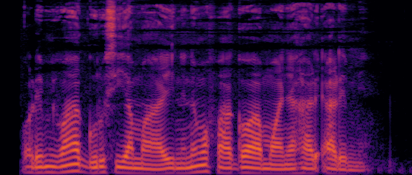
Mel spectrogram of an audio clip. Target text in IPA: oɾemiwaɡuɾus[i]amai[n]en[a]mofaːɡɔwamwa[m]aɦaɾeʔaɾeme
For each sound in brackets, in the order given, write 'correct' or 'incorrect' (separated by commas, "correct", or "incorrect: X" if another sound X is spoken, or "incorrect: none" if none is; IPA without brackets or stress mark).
correct, correct, incorrect: e, incorrect: ɲ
